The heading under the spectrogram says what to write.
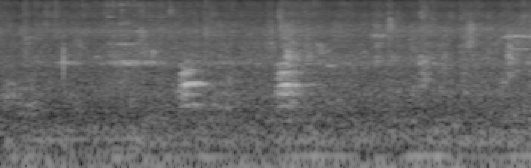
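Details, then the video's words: Young tinamous, black tinamou (inhambu-preto) and sururina chicks: a few brief bright peeps spaced roughly a second apart, with fainter notes between, against constant low-pitched background hum. "filhotes de inhambu Preta, Sururina e Inhambu preta."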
